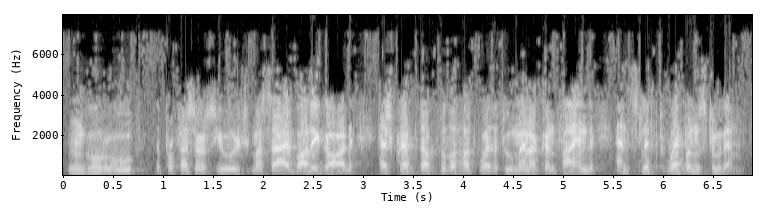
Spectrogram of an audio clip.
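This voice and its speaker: A man narrating a jungle adventure serial as its announcer, in a portentous, deliberate, theatrical 1930s radio style. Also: on the high side, very animated, breathy edge. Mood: urgent, dramatic. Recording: muffled, noisy 1930s radio recording.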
